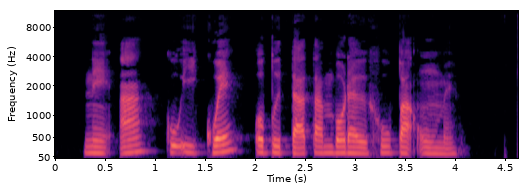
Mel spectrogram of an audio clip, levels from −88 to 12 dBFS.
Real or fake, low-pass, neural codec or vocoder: real; 10.8 kHz; none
